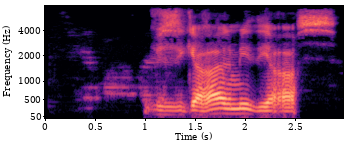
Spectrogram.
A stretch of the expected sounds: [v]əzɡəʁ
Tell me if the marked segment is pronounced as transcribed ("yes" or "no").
yes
